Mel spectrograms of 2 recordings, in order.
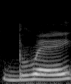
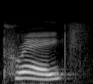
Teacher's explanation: you have the two phonemes /b/ and /p/ both are bilabial plosives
